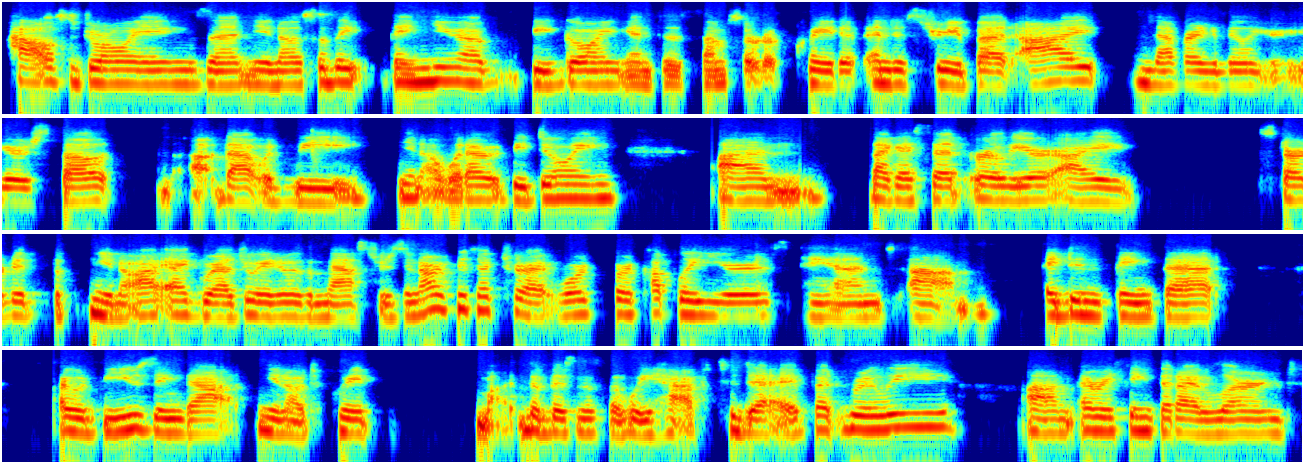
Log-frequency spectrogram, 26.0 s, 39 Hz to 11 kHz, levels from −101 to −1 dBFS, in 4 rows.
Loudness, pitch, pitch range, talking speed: -17 LUFS, 180 Hz, 170-195 Hz, 210 wpm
